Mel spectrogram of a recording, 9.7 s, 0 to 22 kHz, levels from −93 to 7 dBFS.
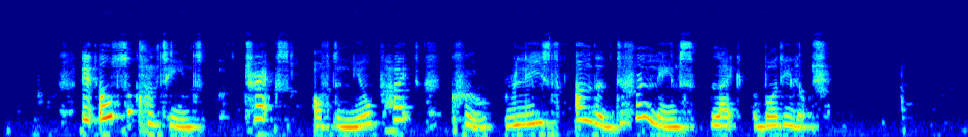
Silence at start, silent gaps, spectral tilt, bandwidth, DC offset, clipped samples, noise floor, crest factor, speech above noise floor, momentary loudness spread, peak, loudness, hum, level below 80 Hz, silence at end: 0.8 s; none; -7 dB/octave; 7.6 kHz; under 0.1%; under 0.1%; -77 dBFS; 20 dB; 50 dB; 12 LU; -8 dBFS; -28 LUFS; none; -56 dBFS; 1.45 s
